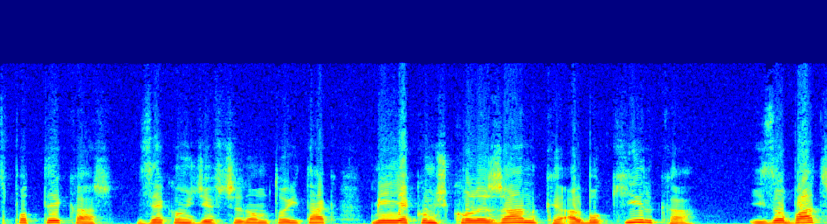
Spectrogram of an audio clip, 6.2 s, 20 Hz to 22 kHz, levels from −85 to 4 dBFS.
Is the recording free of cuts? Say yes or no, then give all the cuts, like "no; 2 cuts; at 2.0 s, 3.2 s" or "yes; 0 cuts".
no; 1 cut; at 0.9 s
